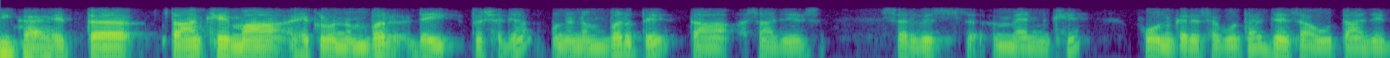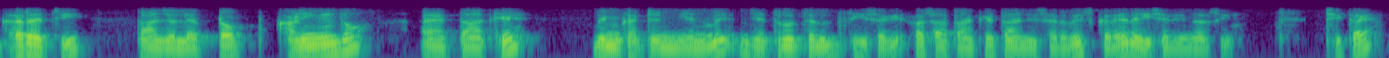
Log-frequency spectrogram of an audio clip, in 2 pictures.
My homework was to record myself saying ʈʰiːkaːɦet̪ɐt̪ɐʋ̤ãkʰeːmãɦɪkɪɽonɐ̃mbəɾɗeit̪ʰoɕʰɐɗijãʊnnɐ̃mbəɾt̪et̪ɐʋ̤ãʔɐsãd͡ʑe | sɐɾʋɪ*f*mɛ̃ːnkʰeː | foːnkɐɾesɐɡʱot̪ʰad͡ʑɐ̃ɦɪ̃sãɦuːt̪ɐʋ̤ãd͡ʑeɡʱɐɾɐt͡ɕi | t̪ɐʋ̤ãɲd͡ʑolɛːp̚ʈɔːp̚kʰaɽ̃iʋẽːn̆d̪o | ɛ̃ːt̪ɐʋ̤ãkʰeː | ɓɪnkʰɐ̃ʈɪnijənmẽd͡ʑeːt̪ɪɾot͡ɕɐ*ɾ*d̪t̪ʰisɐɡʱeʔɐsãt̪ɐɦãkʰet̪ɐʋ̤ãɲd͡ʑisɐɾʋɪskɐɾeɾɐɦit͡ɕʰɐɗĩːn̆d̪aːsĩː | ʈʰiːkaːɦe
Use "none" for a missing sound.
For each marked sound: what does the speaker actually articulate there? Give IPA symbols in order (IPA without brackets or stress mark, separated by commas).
s, l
